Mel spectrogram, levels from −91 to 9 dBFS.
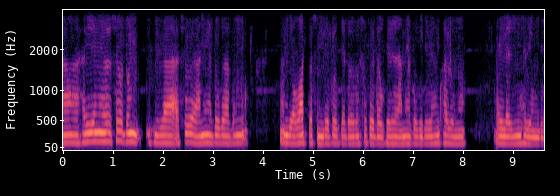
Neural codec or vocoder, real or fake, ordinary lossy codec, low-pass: codec, 16 kHz, 4 kbps, X-Codec, HuBERT features, trained on general audio; fake; Opus, 24 kbps; 3.6 kHz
